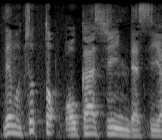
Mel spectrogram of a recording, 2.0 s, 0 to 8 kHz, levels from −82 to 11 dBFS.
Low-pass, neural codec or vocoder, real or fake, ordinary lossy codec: 7.2 kHz; none; real; none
